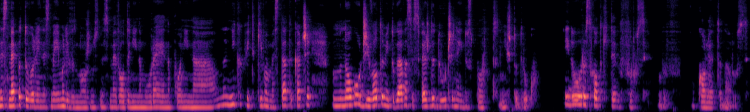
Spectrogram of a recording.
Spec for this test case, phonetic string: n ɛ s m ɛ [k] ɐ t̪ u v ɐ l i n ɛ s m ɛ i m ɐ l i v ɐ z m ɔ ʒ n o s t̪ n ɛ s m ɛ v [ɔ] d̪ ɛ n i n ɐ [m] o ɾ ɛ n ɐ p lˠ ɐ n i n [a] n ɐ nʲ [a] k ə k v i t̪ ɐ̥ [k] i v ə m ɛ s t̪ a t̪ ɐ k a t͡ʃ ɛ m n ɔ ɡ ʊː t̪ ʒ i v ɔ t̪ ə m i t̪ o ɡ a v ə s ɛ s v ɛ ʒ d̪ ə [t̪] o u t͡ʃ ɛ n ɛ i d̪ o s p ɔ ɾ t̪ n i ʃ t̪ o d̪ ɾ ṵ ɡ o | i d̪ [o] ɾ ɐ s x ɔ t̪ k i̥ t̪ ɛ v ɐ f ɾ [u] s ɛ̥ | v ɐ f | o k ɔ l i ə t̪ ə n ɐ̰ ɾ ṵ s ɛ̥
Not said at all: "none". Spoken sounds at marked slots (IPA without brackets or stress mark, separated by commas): p, ɔ, m, a, i, k, d̪, o, u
